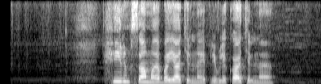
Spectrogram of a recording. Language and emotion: Russian, sad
